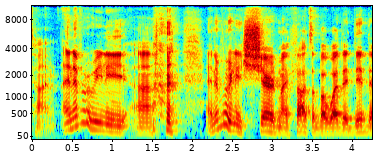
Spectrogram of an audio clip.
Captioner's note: laughs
